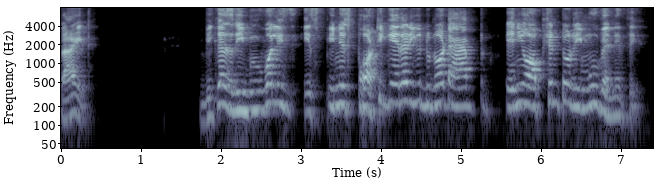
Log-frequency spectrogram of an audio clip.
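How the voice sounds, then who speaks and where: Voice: mid-range voice, animated, moderate pace, sharp tone, rough recording. A teacher with a North Indian accent giving a live exam-prep lesson, instructing students and repeating short phrases and check words. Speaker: online English grammar teacher.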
